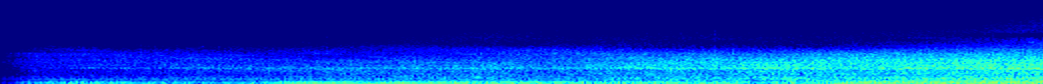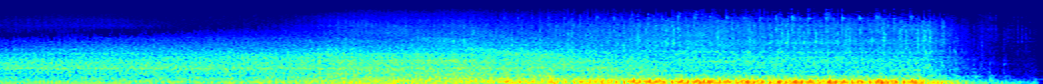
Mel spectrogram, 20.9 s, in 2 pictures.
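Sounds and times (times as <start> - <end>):
Aston Martin car approaching slowly: 0.2 - 20.8
Aston Martin car engine switching off: 14.9 - 20.8.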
